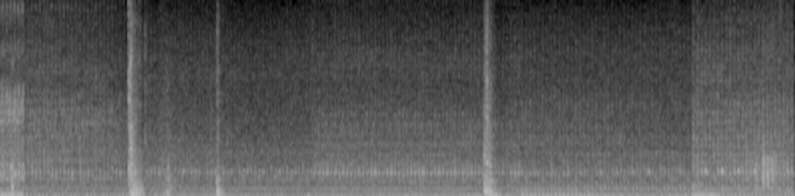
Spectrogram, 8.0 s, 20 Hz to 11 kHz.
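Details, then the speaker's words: Nissan Patrol with replacement second-hand ZD30 diesel after original developed a tick: steady even idle, smooth low rumble, no knocks; no smoke. "The engine just sounds really smooth, really much quieter than the last one."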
